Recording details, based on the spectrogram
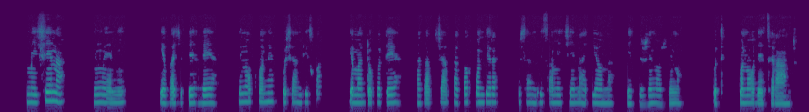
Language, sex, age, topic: Ndau, female, 36-49, health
